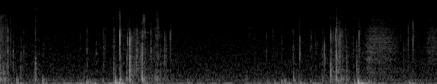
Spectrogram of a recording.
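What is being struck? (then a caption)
Soap bar cut with a knife. A yellow utility knife carves and scrapes a solid pink soap bar with a white edge, held in the hand. Quiet, dry scraping runs throughout, broken by short crisp clicks and crackly slicing bursts with bright edges over a soft low rumble. The loudest cuts come in clusters near the middle and toward the end.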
